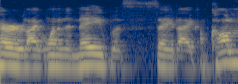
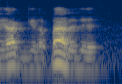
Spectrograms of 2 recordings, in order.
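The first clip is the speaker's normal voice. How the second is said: ordinary talk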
